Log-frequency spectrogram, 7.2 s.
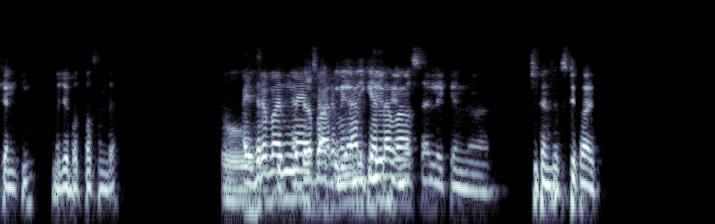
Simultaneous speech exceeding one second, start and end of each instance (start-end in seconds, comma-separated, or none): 2.4-4.1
